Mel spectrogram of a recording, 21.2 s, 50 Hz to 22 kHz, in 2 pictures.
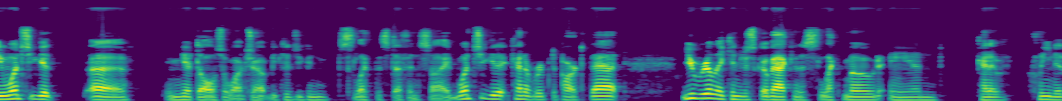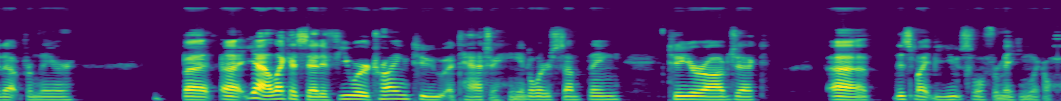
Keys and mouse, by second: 0.0-1.8 drag, 1.5 Escape, 1.5 right click, 2.6 click, 3.4-5.1 drag, 9.6 click, 12.8-13.8 shift+middle drag, 14.7 click, 17.3 g, 18.3 click, 19.1 click, 20.1 g, 20.9 click.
